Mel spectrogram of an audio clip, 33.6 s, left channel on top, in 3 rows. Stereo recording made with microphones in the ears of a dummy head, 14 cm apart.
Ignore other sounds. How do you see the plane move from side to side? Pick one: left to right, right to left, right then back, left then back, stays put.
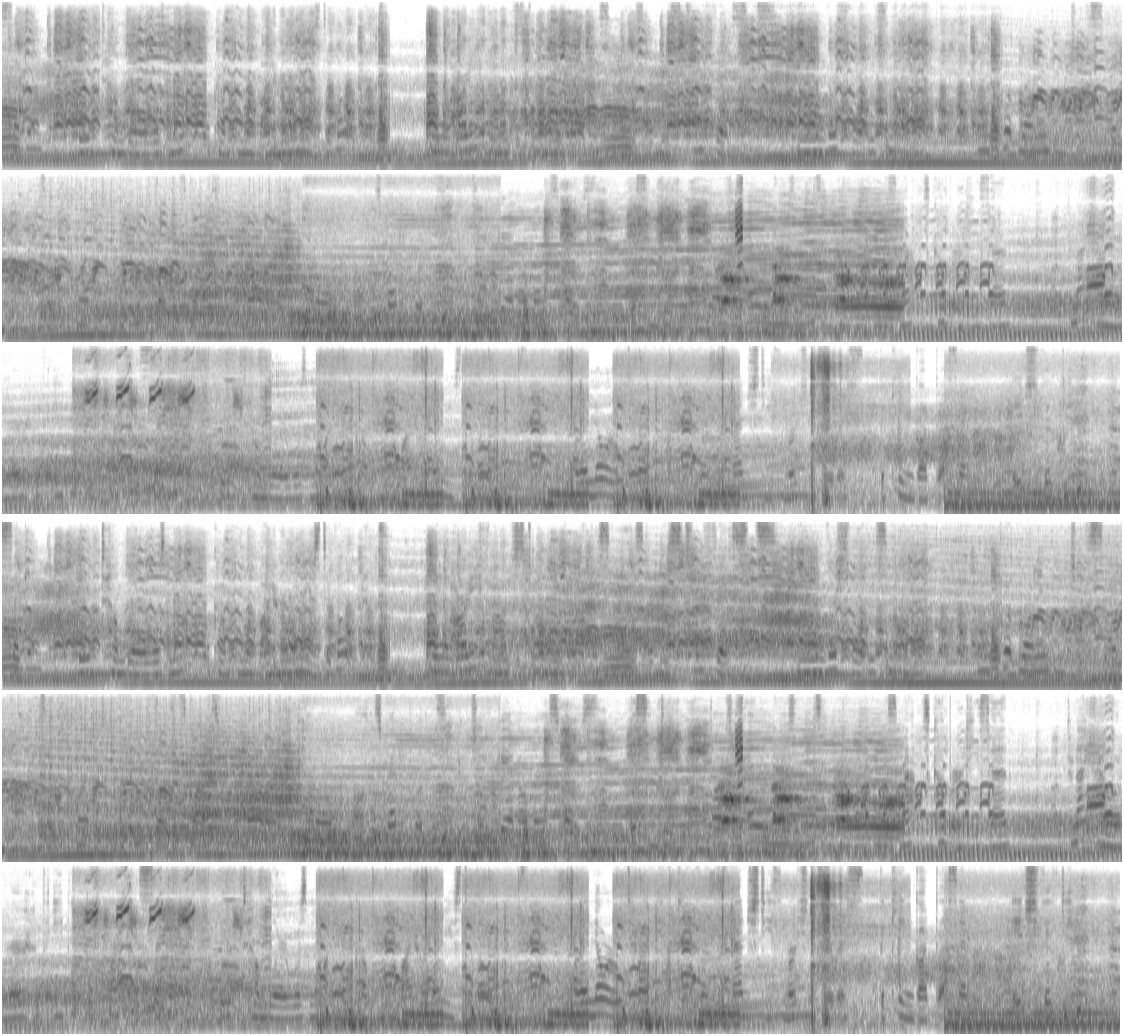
right to left.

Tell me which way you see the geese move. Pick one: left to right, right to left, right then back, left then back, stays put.
left to right.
